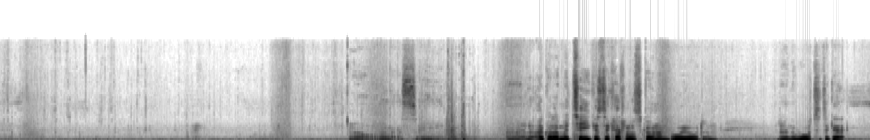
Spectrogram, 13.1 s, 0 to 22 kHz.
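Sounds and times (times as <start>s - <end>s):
rain pattering on tarp: 0.0s - 12.8s
low voice: 5.2s - 6.9s.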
